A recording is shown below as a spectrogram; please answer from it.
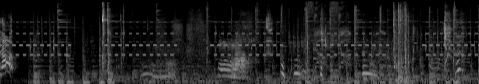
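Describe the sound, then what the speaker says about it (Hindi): A telephone rings in repeated electronic trills while someone talks over it; the ringing keeps going and nobody picks up. "फोन नहीं उठा रही है।"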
